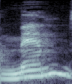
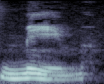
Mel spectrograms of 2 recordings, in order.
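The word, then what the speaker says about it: מם: now mem spelled in full is mem yod mem now it's it's probably more accurately pronounced meme but we're chicken kabbalists we don't care don't worry about it the three letters enumerate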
